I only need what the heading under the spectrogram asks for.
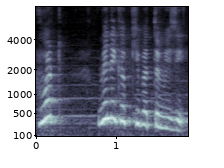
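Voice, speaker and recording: A woman's voice: fairly high pitch, darkish tone, soft background music, natural voice. A woman voicing a spirited young heroine in a story reading, talking with indignant, emotional force. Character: spirited young woman, proud and quick to anger. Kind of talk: audiobook character reading.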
